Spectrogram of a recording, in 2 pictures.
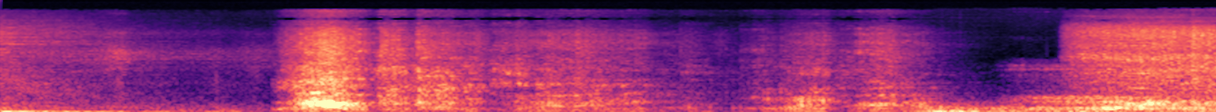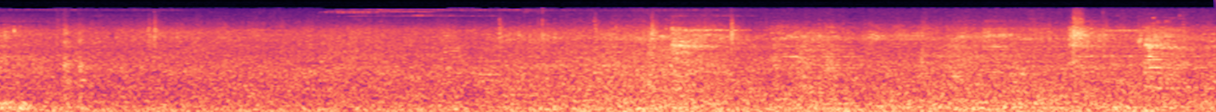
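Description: A big-cat roar sound effect about one and a half seconds in, dying away unevenly over the next few seconds. From about five seconds on, steady city street noise with passing traffic.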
